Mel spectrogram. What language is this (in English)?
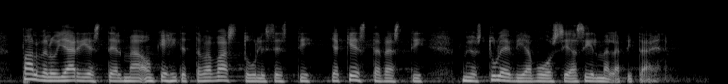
Finnish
